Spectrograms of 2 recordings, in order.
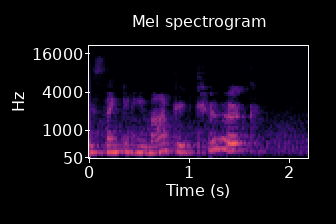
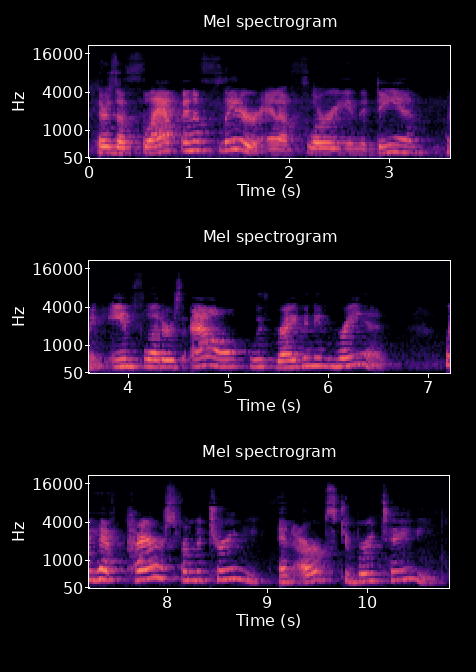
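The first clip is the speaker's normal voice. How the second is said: gentle storybook reading voice; cosy read-aloud storytelling; reading to children; 7 dB louder than usual. Acted. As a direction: read it like a bedtime picture book. Reading picture book aloud.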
